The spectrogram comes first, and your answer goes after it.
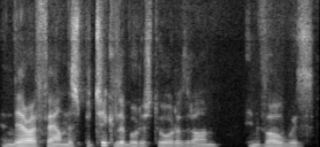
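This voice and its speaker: A man, answering interview questions in a measured, thoughtful way over a video call from a small room. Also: medium pitch, little pitch movement, dark tone, no echo. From Australia. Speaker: interview guest, Buddhist practitioner. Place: small room with a shrine, indoors.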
